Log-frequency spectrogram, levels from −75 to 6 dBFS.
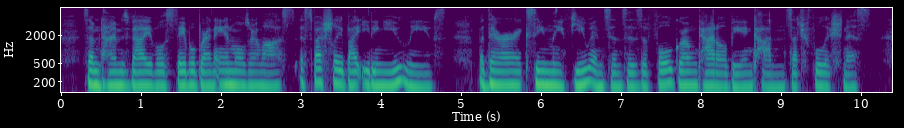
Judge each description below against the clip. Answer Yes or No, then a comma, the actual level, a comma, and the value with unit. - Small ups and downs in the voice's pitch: Yes, narrow, 1.5 semitones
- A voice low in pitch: No, medium, 160 Hz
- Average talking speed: Yes, average, 155 wpm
